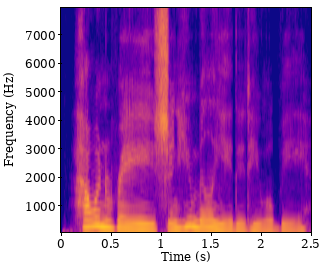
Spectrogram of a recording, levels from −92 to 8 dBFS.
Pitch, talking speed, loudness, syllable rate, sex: 200 Hz, 170 wpm, -14 LUFS, 5.7 syllables/s, female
